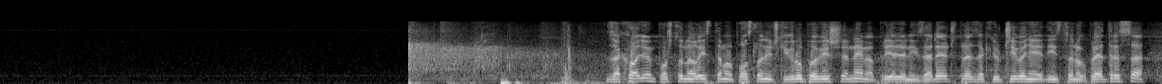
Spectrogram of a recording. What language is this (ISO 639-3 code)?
srp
